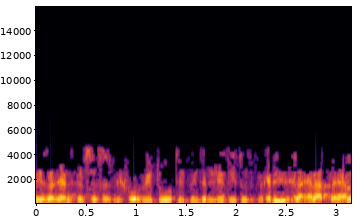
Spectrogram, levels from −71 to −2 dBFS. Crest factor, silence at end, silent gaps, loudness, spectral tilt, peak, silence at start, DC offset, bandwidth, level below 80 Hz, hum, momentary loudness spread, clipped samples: 12 dB; 0 s; none; -14 LUFS; -9 dB/octave; 0 dBFS; 0 s; under 0.1%; 4.8 kHz; -44 dBFS; none; 6 LU; under 0.1%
